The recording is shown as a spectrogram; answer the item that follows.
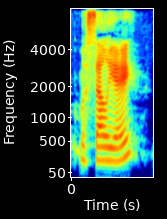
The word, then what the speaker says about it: Le Cellier: I thought about it a lot and compared to Le Cellier. I'm saying it wrong again. Thank you. – No, you said it right.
